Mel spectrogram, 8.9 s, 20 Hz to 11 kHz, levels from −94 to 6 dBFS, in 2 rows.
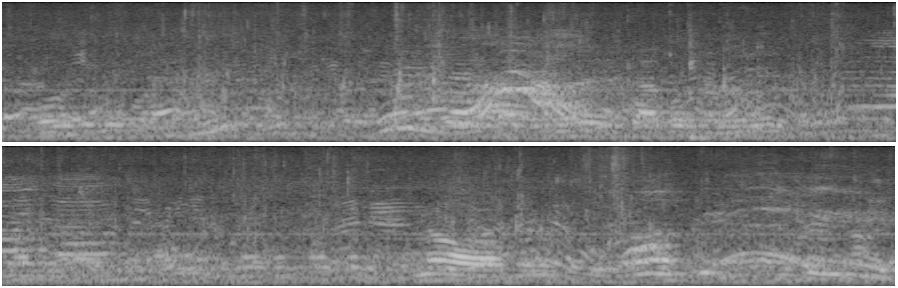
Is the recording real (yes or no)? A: yes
